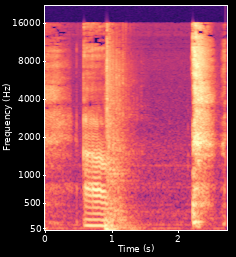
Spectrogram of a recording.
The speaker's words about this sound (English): People slamming things behind me.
